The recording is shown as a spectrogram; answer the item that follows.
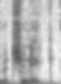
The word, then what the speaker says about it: Mitschuinig: Sydney Australia and I am joined by Nathan matunik from select plant Australia welcome on the podcast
